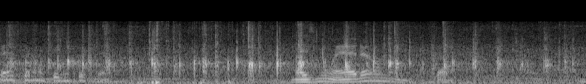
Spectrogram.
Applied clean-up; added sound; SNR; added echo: none; Livestock, farm animals, working animals; -2 dB; none.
